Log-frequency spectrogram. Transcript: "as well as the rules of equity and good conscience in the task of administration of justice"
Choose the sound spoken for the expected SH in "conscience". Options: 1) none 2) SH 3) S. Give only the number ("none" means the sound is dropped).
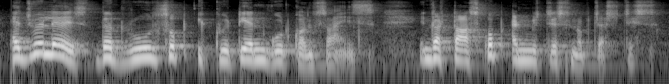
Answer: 3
